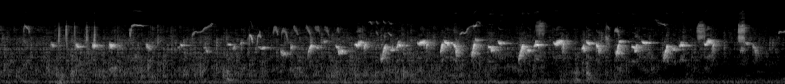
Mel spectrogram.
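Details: Tame male kemade singing a loud, lively, rapid run of varied chirps and short whistled notes, bursts coming roughly every quarter second and building in intensity, with a few higher thin notes mixed in.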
